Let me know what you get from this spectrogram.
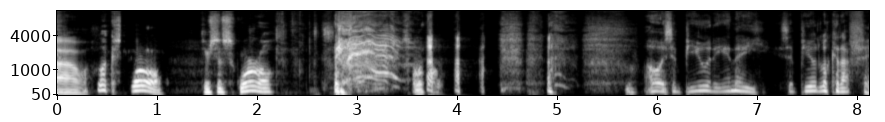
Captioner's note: laughter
